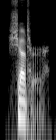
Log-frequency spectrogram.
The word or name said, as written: shutter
